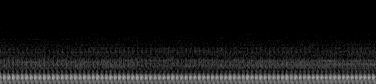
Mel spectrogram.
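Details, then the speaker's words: Kawasaki KLR single-cylinder after carburetor repair, morning start after sitting overnight: steady, even thumping at a settled idle with no misses, knocks or surging; normal idle. "The bike started out okay, which means it was sitting there all night, which means I had time to do funky stuff if it needed to, but so far so good, as you can hear."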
